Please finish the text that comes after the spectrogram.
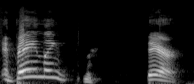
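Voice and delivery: high, loud call. Real, not acted. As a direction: call the name out. Calling out to a friend.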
